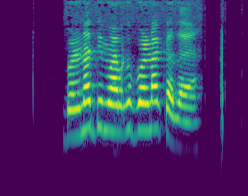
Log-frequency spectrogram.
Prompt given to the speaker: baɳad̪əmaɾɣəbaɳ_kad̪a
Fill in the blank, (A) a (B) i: A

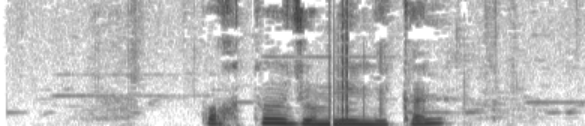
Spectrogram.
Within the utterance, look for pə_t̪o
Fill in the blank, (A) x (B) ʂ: A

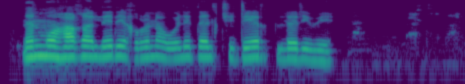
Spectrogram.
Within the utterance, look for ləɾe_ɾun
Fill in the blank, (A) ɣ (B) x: A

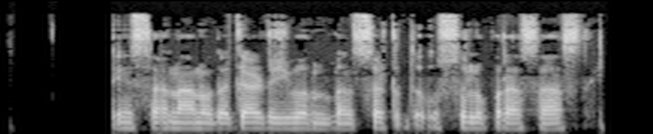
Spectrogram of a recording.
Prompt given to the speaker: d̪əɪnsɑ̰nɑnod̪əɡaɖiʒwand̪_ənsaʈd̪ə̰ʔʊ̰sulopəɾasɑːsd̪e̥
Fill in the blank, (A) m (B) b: B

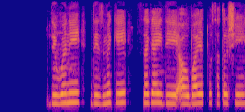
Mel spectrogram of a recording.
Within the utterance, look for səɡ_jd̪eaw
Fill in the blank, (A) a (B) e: A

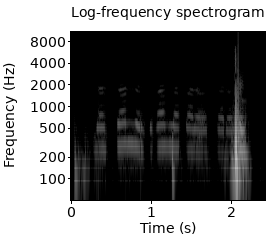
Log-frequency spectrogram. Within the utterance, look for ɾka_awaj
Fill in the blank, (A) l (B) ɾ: B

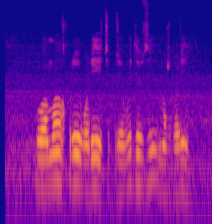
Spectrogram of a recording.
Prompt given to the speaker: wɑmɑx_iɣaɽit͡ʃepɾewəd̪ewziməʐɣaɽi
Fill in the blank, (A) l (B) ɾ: B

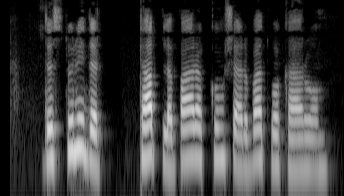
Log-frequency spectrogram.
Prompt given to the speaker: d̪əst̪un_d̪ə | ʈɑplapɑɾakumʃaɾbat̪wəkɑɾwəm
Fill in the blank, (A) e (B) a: A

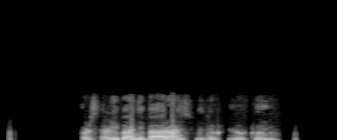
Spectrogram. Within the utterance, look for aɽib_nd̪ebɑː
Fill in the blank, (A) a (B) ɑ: B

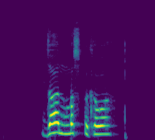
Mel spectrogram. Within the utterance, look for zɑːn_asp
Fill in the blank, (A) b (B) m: B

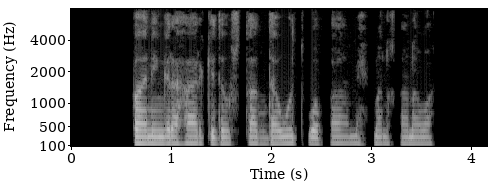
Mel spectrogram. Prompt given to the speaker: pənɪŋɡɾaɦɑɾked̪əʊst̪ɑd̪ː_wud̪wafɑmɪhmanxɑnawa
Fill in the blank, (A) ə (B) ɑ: B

